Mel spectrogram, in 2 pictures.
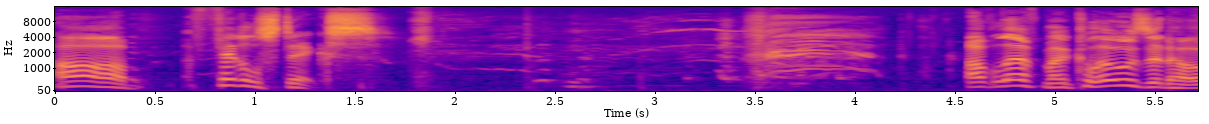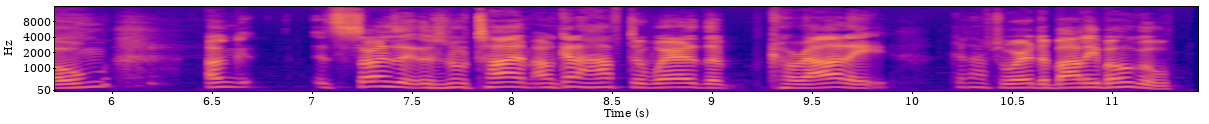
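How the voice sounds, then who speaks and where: A man's voice: sits high, moderate pace, pauses often, a bit bright, clear, resonant tone, dry recording. A man playing an awkward, earnest, eccentric investigator in improvised comedy role-play. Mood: earnest, flustered.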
